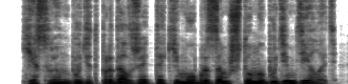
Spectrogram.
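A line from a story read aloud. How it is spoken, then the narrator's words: Whispered. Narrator (Russian): шепнул Алан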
